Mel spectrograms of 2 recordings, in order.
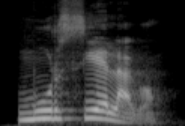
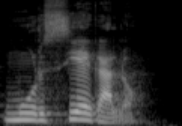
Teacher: Metátesis, cambia de lugar de los sonidos.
